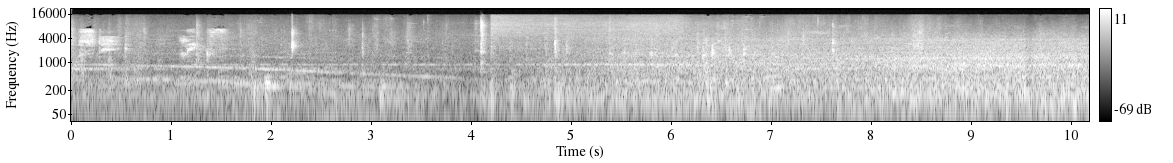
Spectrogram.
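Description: Berlin S-Bahn electric train slowing into a station: a whine falls steadily in pitch over about four seconds as it brakes to a stop, over a steady higher tone. The noise then grows louder as the doors open onto the platform.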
